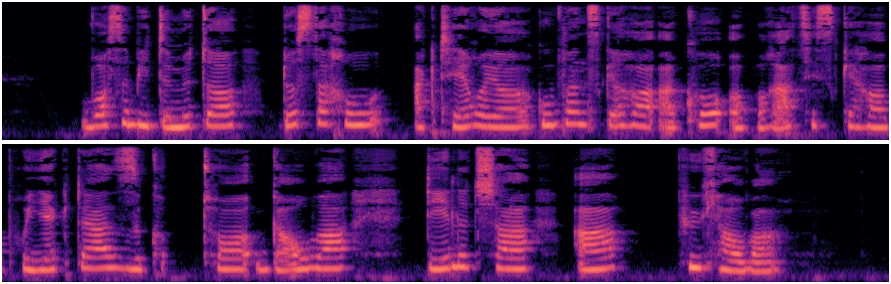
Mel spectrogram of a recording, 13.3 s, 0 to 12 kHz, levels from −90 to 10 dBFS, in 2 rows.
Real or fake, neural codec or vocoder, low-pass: real; none; 10.8 kHz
